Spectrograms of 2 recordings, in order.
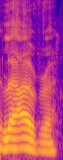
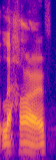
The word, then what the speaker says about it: Le Havre: You want to try and pronounce that one for me? Le Havre.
